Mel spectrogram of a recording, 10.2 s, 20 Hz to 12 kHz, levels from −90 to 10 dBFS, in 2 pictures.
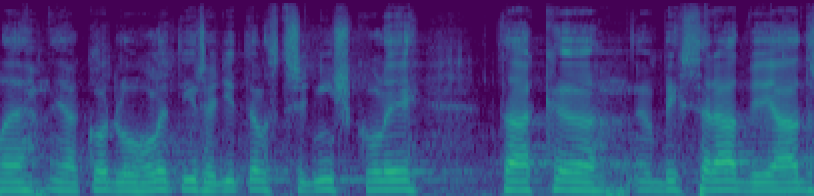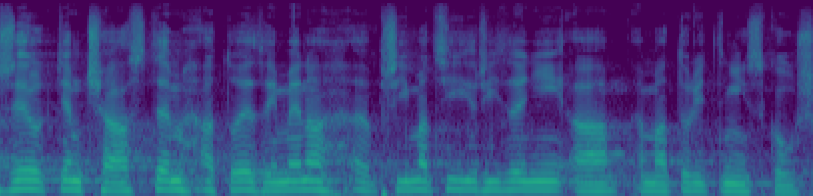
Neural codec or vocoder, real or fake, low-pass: none; real; 10.8 kHz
